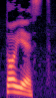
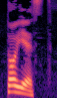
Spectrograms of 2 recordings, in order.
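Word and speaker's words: to jest: of there is that the J sound in Polish is always said like J in yacht in English. So it's that Y sound. The rest we know. We've got the O like in orbit and we've got the E like in elephant.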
